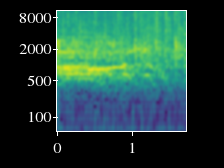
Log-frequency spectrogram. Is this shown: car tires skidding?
no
